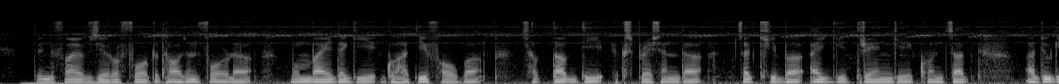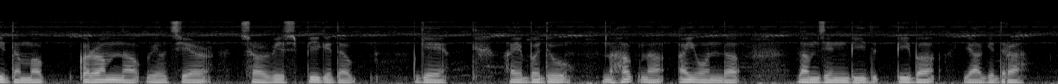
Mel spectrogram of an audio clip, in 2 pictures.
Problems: background sounds at intervals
